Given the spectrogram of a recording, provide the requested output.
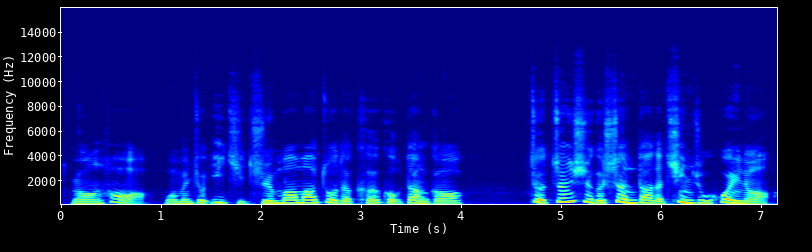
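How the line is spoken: Laughing heartily. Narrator (Chinese): 爸爸哈哈大笑，说

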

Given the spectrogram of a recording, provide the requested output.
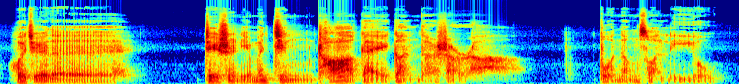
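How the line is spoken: Flustered mumble. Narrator (Chinese): 裘奇憋红了脸，喃喃地说

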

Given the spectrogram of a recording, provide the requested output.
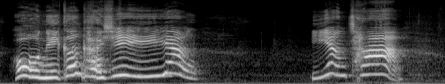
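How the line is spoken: Angry shout. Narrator (Chinese): 达娜对守门员怒吼

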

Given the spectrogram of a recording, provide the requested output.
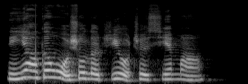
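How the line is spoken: Plain. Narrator (Chinese): 万次郎就说

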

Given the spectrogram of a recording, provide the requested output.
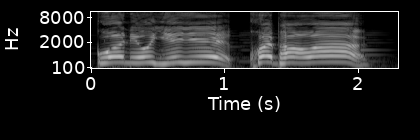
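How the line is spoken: Panicked shout. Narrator (Chinese): 兔子慌张地大叫

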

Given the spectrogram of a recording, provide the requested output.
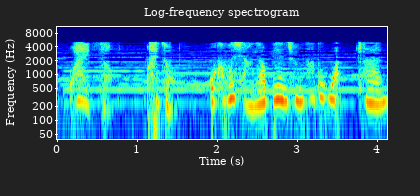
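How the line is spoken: Low, urgent voice. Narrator (Chinese): 他低声地说

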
